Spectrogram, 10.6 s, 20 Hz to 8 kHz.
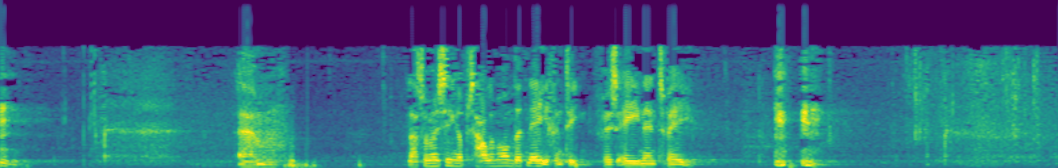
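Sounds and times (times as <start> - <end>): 
speech: 0.0 - 0.3, 4.1 - 7.1, 7.7 - 8.3
short harsh cough: 0.0 - 0.5, 7.7 - 8.5.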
